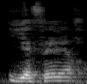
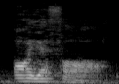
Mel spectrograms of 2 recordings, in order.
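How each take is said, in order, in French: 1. Les lettres se prononcent à la française. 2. Les lettres se prononcent à l'anglaise. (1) "en français"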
